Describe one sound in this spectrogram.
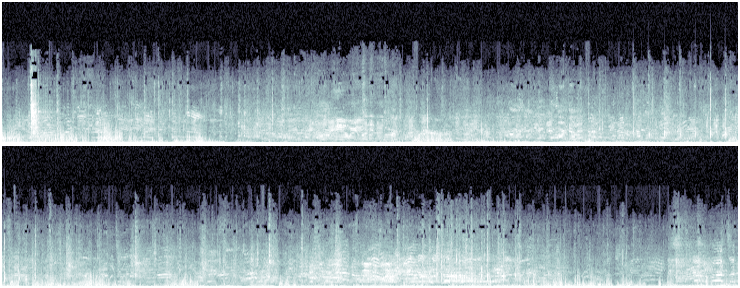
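Young girls shout and cheer across an open field.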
